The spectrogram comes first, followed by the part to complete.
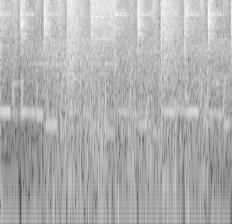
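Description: Background music with a steady beat, about four beats a second, and a simple melody of short held notes.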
